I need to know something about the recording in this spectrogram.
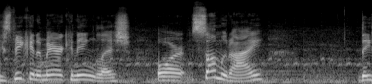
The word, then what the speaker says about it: samurai: You don't halfass a phonetic pronunciation of a word that is not English. It is samurai. Samurai like you know like you actually pronounce it like that. You don't you don't put emphasis on the R or samurai like go full American.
